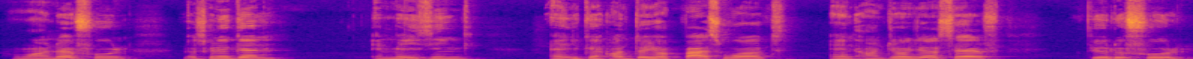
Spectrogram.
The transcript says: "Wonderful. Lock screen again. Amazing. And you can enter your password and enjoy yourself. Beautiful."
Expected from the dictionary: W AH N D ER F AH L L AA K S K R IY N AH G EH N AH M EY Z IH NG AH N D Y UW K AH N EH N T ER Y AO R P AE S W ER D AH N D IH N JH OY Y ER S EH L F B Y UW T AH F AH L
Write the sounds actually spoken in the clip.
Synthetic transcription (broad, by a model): W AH N D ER F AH L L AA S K IY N AH G EH N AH M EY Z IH NG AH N Y UW K AH N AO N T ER Y AO P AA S W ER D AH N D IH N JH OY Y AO S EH L F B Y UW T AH F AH L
